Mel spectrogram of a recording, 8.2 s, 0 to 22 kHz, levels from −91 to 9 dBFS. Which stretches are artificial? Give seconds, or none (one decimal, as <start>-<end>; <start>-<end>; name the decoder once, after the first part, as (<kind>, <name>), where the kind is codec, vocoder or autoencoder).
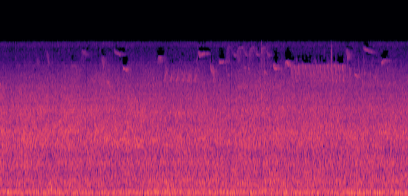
0.0-4.8 (vocoder, Vocos); 5.5-8.2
